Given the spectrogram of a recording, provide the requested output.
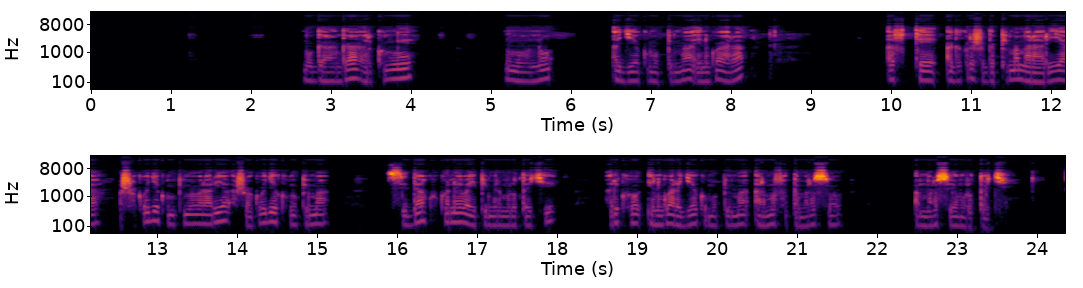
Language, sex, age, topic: Kinyarwanda, male, 18-24, health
